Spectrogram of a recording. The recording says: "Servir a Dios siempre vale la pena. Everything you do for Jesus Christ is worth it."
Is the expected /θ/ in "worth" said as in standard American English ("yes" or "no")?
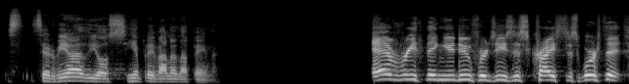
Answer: yes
